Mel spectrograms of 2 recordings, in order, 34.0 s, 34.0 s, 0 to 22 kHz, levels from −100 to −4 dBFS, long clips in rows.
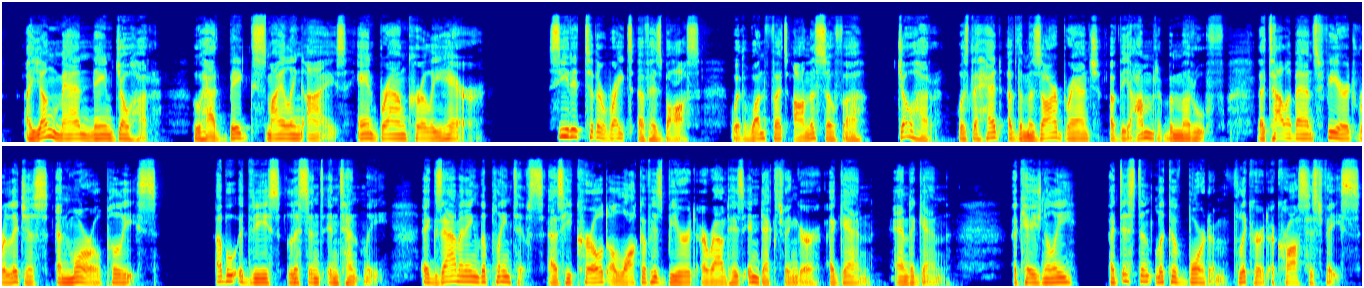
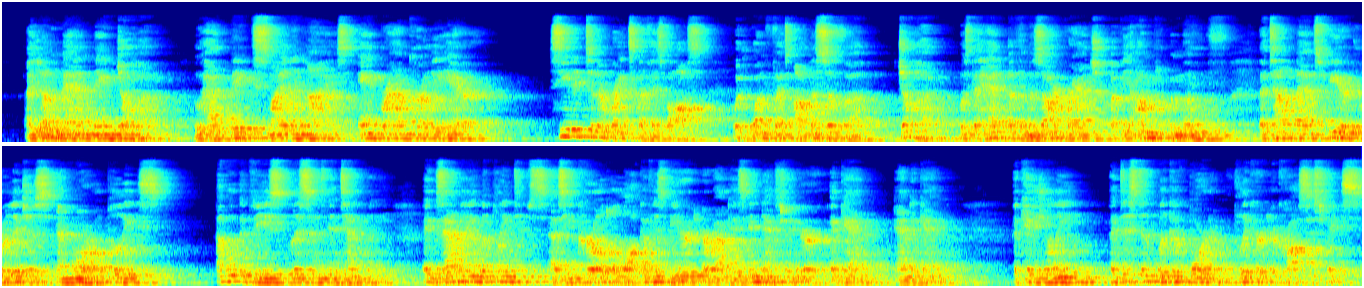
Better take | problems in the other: first | off-mic speech; far // room echo; strong; dies away in 1.4 s

